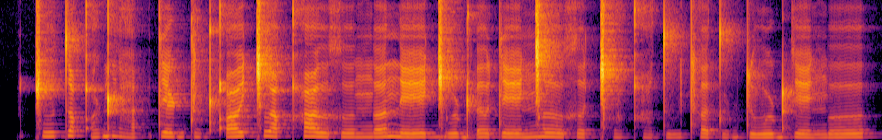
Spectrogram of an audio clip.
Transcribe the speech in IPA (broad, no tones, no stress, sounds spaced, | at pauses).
ǀ u t̪ u qʼ o̤ ɖ ŋ a̤ | t eː ɖ t a̤ ɖ qʼ u ɪ̯ ǀ ʊː qʰ ʊː x ʊː ŋ ʌ n̪ eː ɡ͡ǀ uː ɖ ʔ ə ʊ̯ t eː ŋ͡ǀ ɤ ʊ̯ x ɤ ǀʰ o̤ qʰ a̤ t̪ ṳ tʰ ʌ t̪ o̤ ɖ t uː ɖ k eː ŋ ʊː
